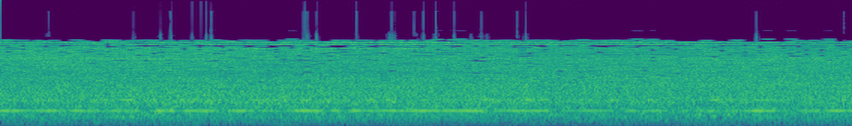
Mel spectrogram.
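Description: Loud steady mechanical drone: an even rushing noise with a constant humming tone that does not change.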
